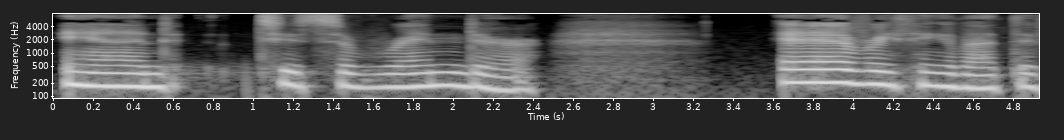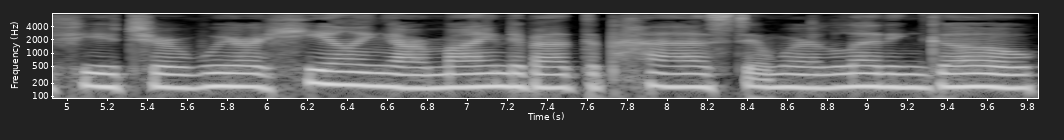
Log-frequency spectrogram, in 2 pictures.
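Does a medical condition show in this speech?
No.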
